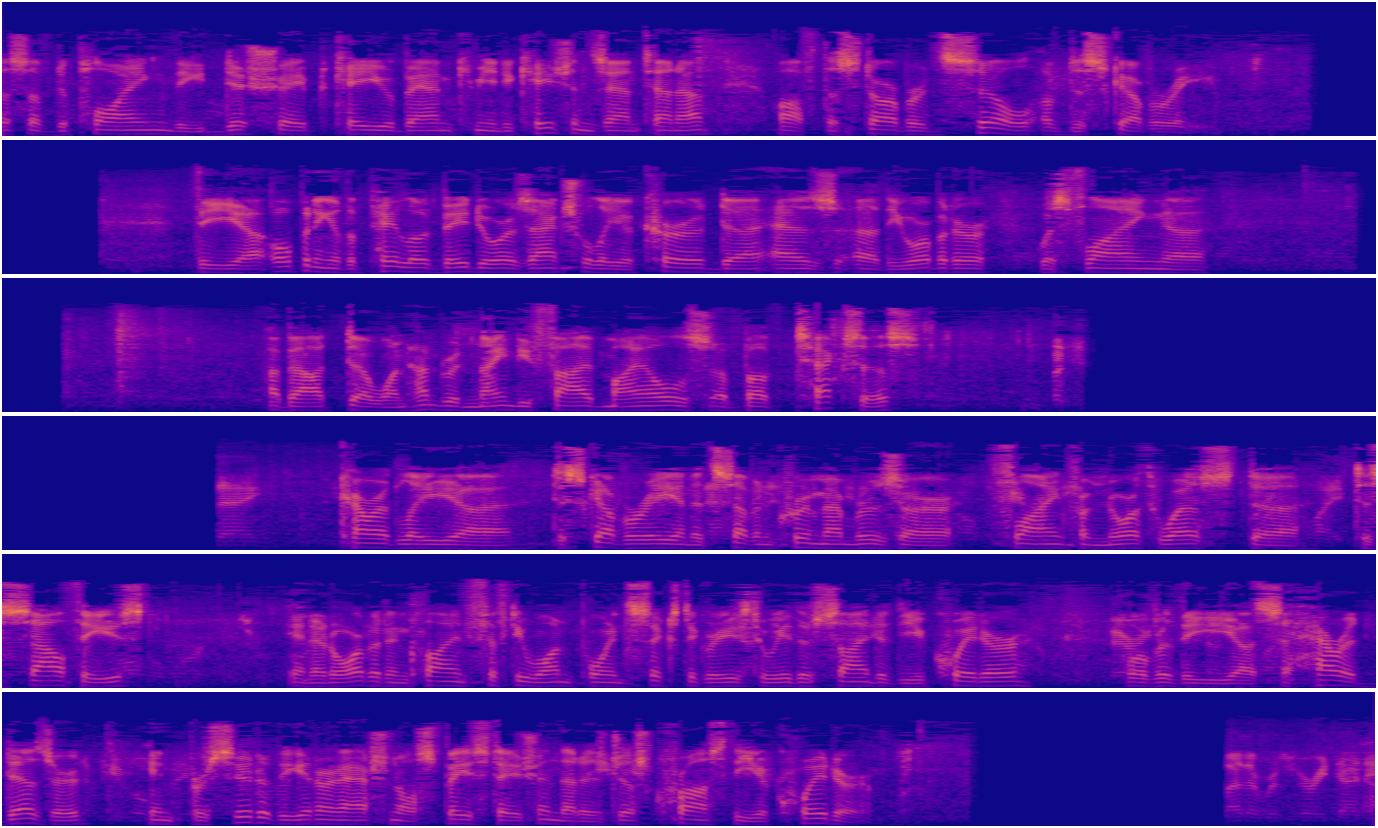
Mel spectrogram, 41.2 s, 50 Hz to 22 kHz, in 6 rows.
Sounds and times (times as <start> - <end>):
Speech: 0.0 - 6.1, 7.8 - 13.0, 15.0 - 18.4, 21.7 - 38.8, 40.5 - 41.2.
